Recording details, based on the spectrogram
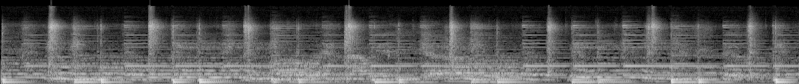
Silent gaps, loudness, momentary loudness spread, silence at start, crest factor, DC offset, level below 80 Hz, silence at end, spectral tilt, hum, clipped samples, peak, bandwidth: none; -15 LUFS; 5 LU; 0 s; 16 dB; 1%; -40 dBFS; 0 s; -4 dB/octave; none; under 0.1%; 0 dBFS; 17 kHz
